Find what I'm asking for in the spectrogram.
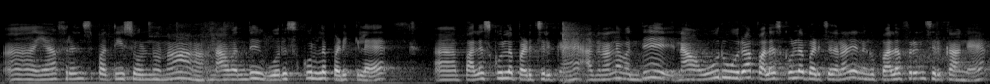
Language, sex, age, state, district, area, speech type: Tamil, female, 18-30, Tamil Nadu, Thanjavur, rural, spontaneous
